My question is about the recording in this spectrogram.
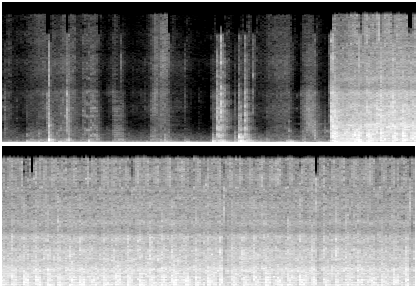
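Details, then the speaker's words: Truck with a crank-no-start: spark is confirmed at the plug, and the distributor may have been installed with the timing off. Even cranking at about three turns a second with no catch. Crank no start from incorrect ignition timing. "I think the timing probably is just off. If they put the distributor in there and they got the timing off, that's probably what we're dealing with. Because I can hear it sparking."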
